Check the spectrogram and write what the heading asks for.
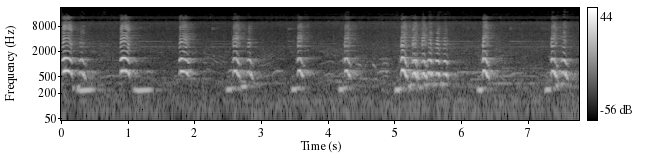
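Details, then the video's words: Gibbons in a zoo enclosure at Disney's Animal Kingdom, mid-September, in a lively throat-call display; strong honking whoops with rich overtones alternate with short low hoots, the calls speeding up and overlapping toward the end. "Rare'ish Gibbon Throat Call"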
